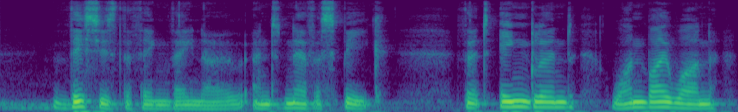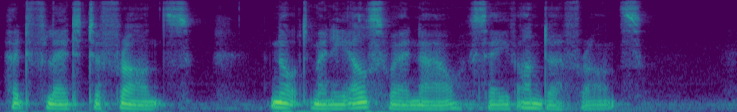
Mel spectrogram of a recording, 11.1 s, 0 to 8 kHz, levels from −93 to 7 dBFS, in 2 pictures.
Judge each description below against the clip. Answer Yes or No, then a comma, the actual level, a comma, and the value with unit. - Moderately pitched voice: No, low, 110 Hz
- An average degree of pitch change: Yes, average, 3.2 semitones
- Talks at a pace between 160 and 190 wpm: No, slow, 135 wpm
